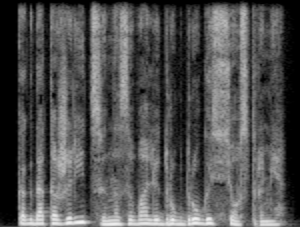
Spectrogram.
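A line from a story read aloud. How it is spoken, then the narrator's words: Quiet, very insistent. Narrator (Russian): произнесла тихо и очень настойчиво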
